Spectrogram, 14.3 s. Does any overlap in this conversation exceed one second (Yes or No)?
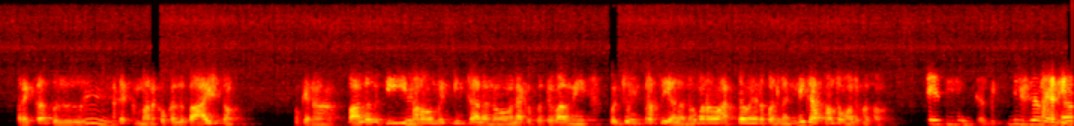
No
